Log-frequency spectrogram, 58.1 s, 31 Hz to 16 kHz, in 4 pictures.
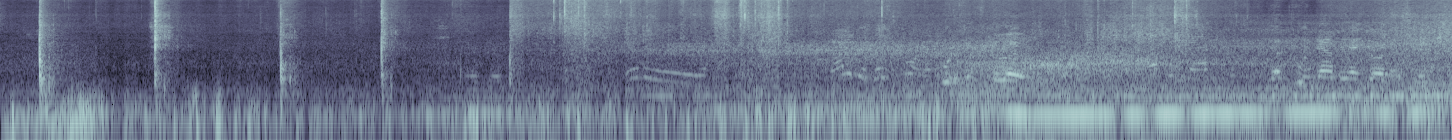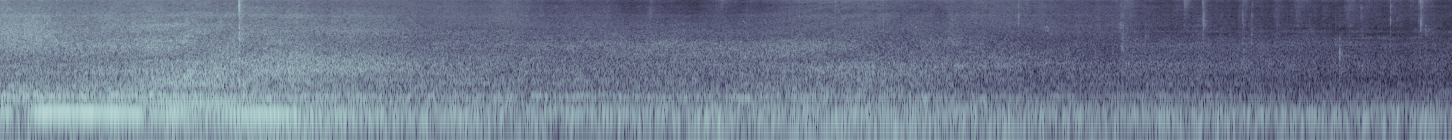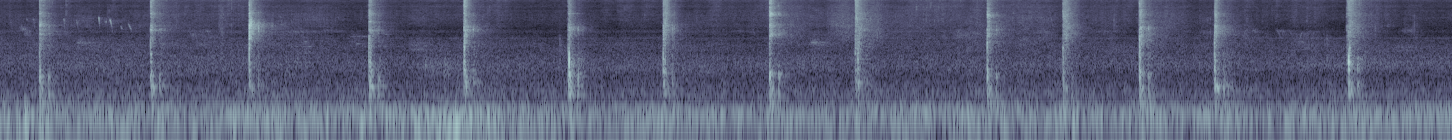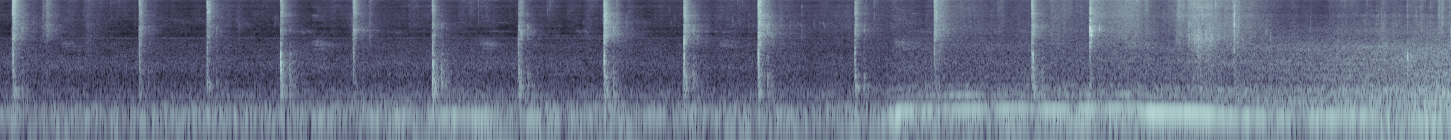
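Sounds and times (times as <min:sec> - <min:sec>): axe chopping tree limb: 0:00.3 - 0:02.0, 0:02.6 - 0:04.1, 0:16.6 - 0:17.2, 0:29.4 - 0:29.8, 0:30.5 - 0:31.8, 0:32.6 - 0:34.0, 0:34.6 - 0:35.0, 0:35.6 - 0:36.0, 0:36.6 - 0:38.0, 0:38.7 - 0:41.6, 0:42.4 - 0:43.0, 0:43.6 - 0:44.2, 0:44.9 - 0:54.8
vehicle engine humming: 0:02.0 - 0:58.0.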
